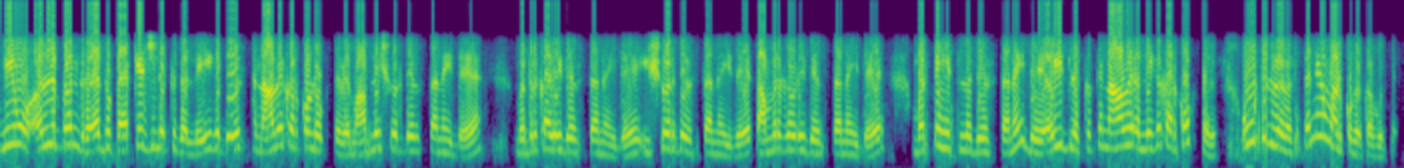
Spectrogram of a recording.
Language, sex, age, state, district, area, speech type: Kannada, male, 18-30, Karnataka, Uttara Kannada, rural, conversation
